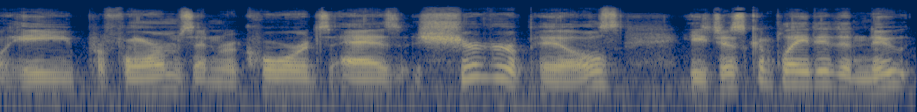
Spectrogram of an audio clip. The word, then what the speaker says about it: Shugar Pills: He performs and records as Sugar Pills.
